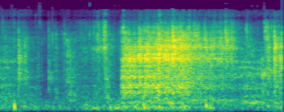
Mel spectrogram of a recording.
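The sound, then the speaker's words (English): Dice clatter and rattle across a table during a tabletop game, a few sharp clicks at first, then a louder, sustained bright rattling that continues to the end, with no voices. “As the sound of the dice fill the table.”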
